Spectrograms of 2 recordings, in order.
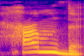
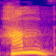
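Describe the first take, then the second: First: The final 'd' ends with a slight echoing bounce. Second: The final 'd' ends flat, with no echoing bounce. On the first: The speaker calls it right. "লাস্টে দাল একটু কলকলা করতে হবে।" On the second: The speaker calls it wrong. "এরকম বলে বলা যাবে না"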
